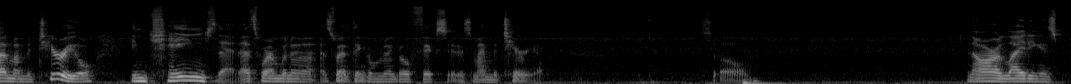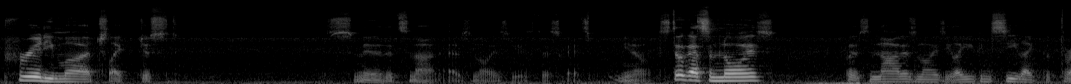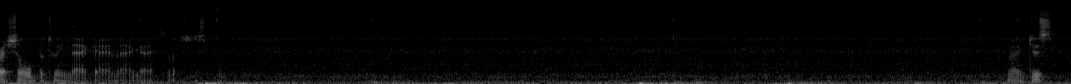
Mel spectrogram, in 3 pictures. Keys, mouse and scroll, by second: 6.3 click, 12.1 middle drag, 22.8 click, 25.1-28.1 drag, 31.2-31.5 drag.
